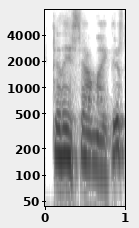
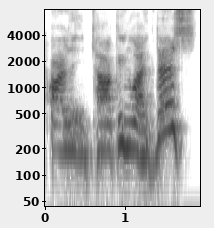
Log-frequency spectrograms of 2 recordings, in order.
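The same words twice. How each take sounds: First: Said in the usual way. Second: Pitched up and drawn out; high, slow demo voice. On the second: Shown as a demonstration. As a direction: show a slow sing-song tone.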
